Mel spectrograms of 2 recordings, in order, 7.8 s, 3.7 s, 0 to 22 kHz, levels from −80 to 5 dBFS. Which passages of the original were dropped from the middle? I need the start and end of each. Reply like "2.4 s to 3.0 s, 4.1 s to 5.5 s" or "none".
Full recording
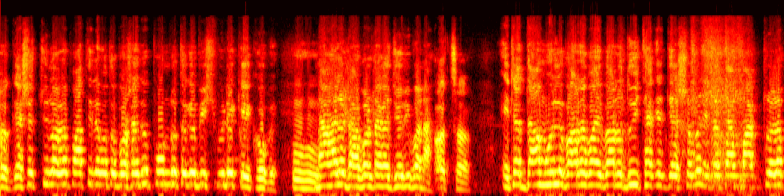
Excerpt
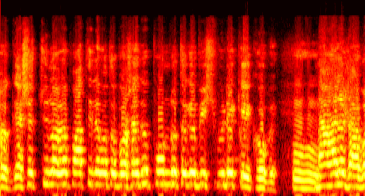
none

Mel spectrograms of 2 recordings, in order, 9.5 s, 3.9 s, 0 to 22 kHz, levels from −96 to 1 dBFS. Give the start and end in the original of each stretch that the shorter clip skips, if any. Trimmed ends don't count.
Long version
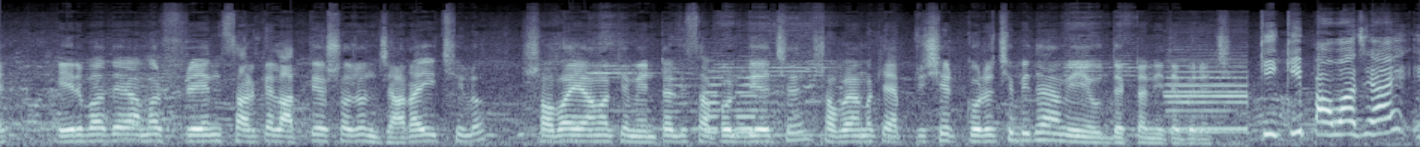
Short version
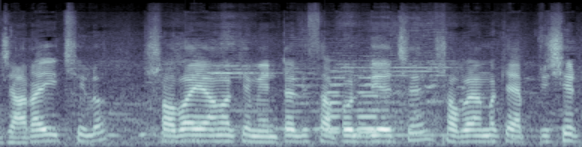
none

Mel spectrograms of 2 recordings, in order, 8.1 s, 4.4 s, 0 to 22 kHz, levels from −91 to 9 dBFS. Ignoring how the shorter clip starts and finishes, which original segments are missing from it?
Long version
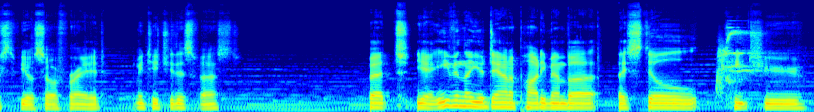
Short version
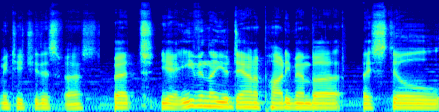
2.3 s to 3.5 s

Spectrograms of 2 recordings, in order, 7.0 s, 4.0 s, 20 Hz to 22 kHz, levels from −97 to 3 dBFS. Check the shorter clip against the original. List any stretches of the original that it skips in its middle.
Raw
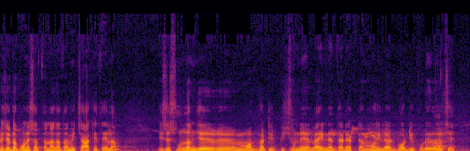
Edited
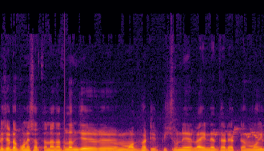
0.9 s to 2.7 s

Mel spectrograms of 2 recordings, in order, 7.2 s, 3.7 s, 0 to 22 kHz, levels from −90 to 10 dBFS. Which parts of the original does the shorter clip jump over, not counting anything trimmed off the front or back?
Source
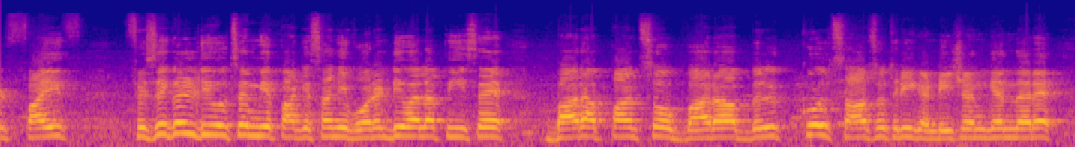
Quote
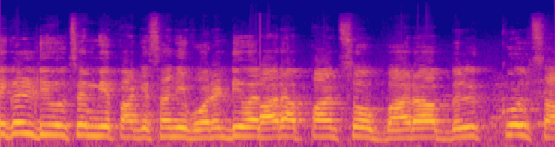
2.8 s to 3.7 s

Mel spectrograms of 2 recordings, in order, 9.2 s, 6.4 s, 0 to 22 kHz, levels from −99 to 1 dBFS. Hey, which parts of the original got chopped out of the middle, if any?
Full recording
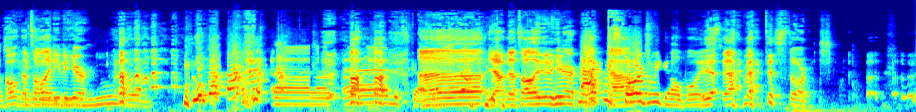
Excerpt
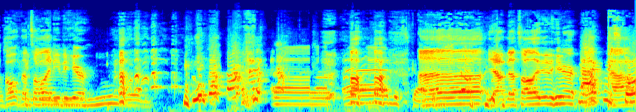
none

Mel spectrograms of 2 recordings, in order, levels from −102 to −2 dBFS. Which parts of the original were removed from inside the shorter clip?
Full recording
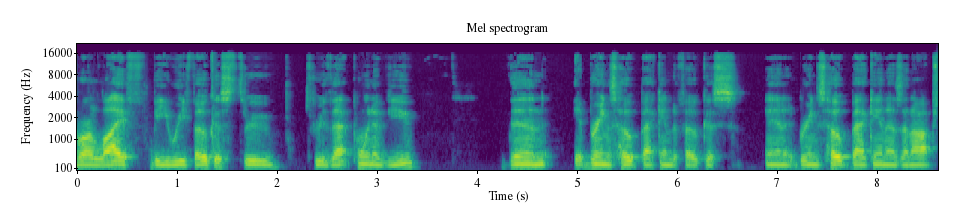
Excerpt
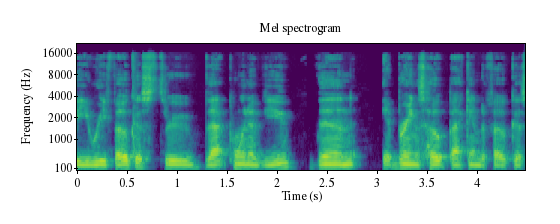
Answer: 2.1 s to 2.5 s, 3.5 s to 4.2 s

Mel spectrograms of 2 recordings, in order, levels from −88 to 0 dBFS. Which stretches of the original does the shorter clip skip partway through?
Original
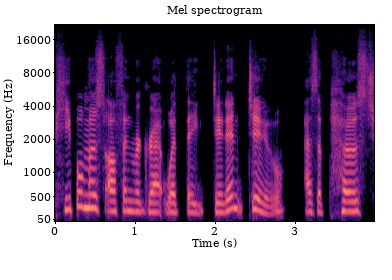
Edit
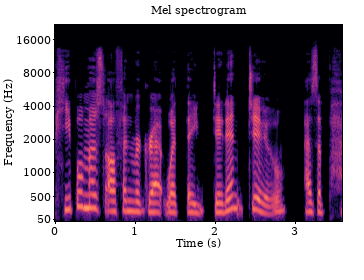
none

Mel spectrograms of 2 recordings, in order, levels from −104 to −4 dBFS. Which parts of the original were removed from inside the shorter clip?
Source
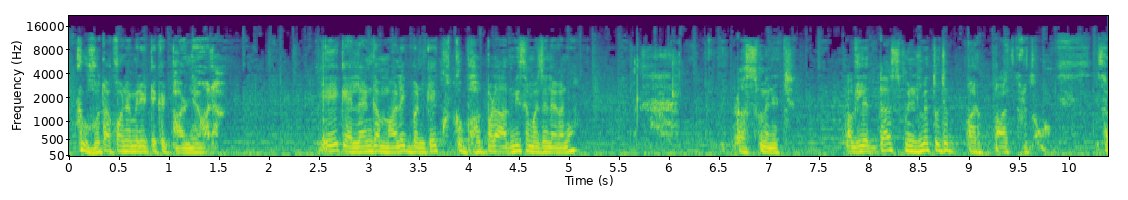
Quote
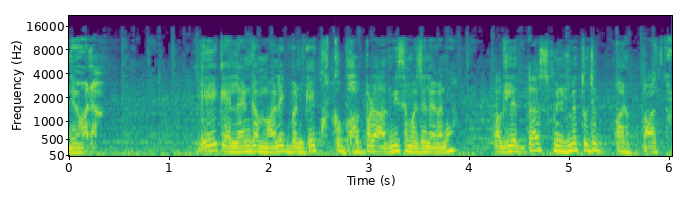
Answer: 5.3 s to 7.6 s

